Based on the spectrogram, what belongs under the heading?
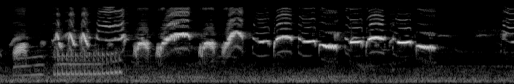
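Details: Hwamei, a large fine-looking bird, singing a varied wild-style song with many voices: rapid sequences of loud whistled notes, rising and falling slurs and harsh trills at the start, ending in clear descending whistles, with a low background hum.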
